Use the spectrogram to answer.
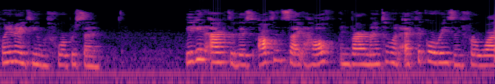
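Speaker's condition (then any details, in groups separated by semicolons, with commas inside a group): No condition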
